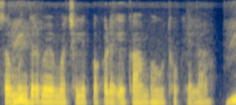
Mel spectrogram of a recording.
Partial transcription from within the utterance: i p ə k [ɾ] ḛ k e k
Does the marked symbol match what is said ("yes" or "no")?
no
